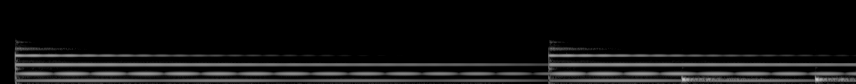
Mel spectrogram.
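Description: A bell-like metal instrument struck twice, about five seconds apart, each stroke ringing on and slowly fading over a low hum. A soft low thump comes near the end.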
